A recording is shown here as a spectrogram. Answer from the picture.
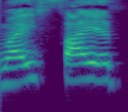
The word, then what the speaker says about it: Wi-Fi: Yeah, sim, Wi-Fi, apesar de vir do inglês e ser escrito da mesma forma, é pronunciado à la française, Wi-Fi.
